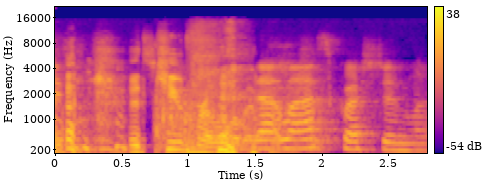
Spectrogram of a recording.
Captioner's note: laughs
